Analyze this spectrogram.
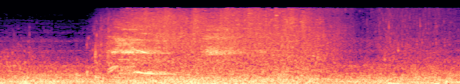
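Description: A young woman grunts and gasps with effort, close by.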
